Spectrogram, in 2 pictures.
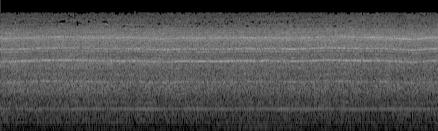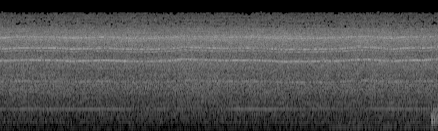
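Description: Festool Planex long-reach drywall sander sanding a plasterboard ceiling, with its hose-connected dust-extractor vacuum running: a steady, even whine.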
